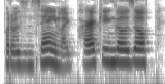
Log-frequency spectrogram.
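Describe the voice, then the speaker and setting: A woman's voice: medium pitch, little pitch movement, a little fast, dark tone, clean tone. A woman from Dublin with an Irish accent, chatting easily as a podcast guest and laughing often. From Dublin, Ireland. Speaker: guest, whiskey brand ambassador. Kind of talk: casual interview chat.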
